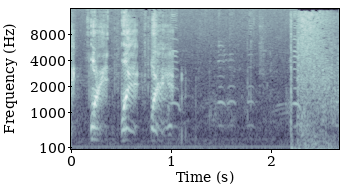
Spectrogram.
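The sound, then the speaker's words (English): A duck gives three loud, nasal quacks in quick, even succession, followed by a short lull and then a sudden rush of broad, noisy rumble. “Welcome back to another duck sound ASMR.”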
